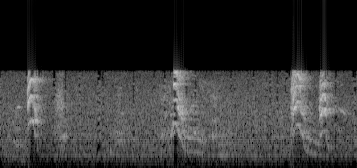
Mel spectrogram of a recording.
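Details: Sparse puppy barks from Corgi litters of Katie, Emma and Annie, aged five to six weeks: a few short, high yaps spaced well apart over a steady hiss of room noise.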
